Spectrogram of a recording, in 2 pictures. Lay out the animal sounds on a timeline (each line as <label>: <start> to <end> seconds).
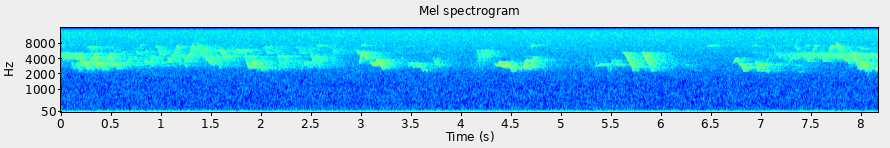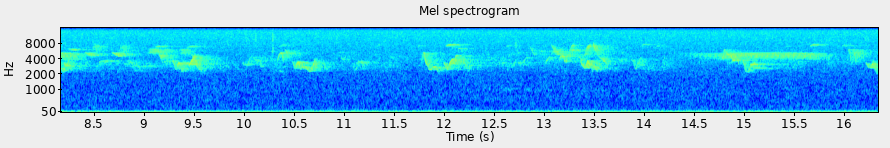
Red-eyed Vireo (Vireo olivaceus): 0.0 to 16.3 seconds
Chestnut-sided Warbler (Setophaga pensylvanica): 0.5 to 1.6 seconds
Ovenbird (Seiurus aurocapilla): 1.1 to 3.0 seconds
Chestnut-sided Warbler (Setophaga pensylvanica): 6.9 to 8.0 seconds
Pine Warbler (Setophaga pinus): 7.1 to 8.4 seconds
Indigo Bunting (Passerina cyanea): 7.7 to 9.8 seconds
Chestnut-sided Warbler (Setophaga pensylvanica): 12.6 to 13.8 seconds
Pine Warbler (Setophaga pinus): 14.4 to 16.0 seconds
